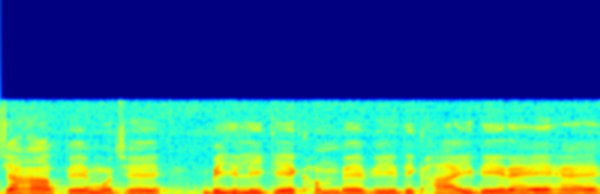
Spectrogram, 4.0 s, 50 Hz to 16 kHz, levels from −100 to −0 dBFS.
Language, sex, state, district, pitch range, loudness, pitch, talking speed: Hindi, male, Bihar, Kaimur, 120-125 Hz, -18 LUFS, 120 Hz, 165 wpm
